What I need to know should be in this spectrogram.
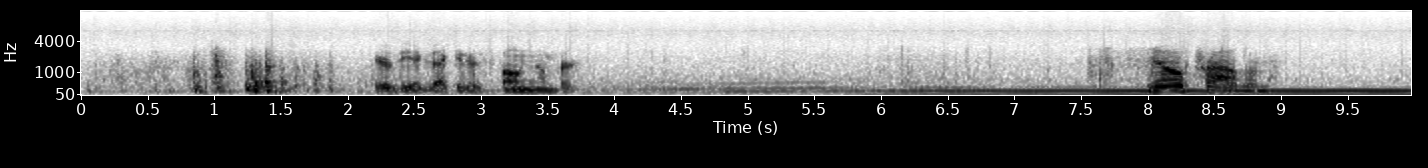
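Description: A young man answers quietly.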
